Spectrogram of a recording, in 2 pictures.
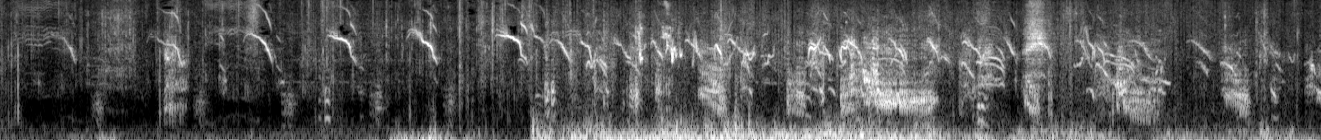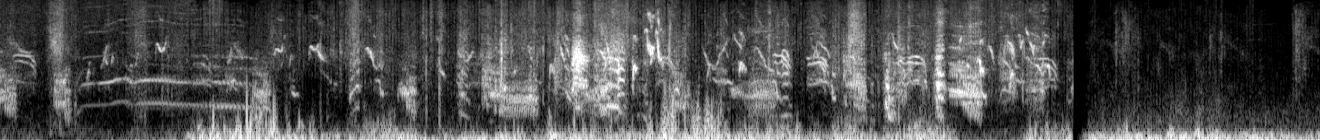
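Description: Flock of free-range village chickens clucking and cheeping as they peck at feed, many short overlapping calls, with one longer drawn-out call about ten seconds in. A strong low rumble runs underneath from about four seconds in.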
